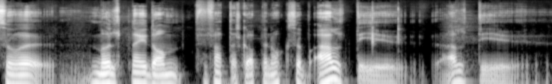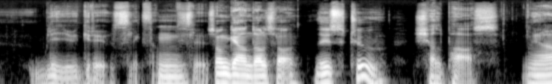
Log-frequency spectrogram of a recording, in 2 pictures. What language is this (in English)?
Swedish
